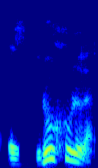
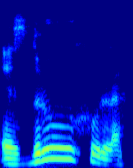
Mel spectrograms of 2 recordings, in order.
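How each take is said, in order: First: The stress is on the second-to-last syllable. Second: The stress is on the third-to-last syllable. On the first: The speaker calls it wrong. "Si la penúltima fuera la sílaba tónica" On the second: The speaker calls it right. "dru es la sílaba tónica"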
